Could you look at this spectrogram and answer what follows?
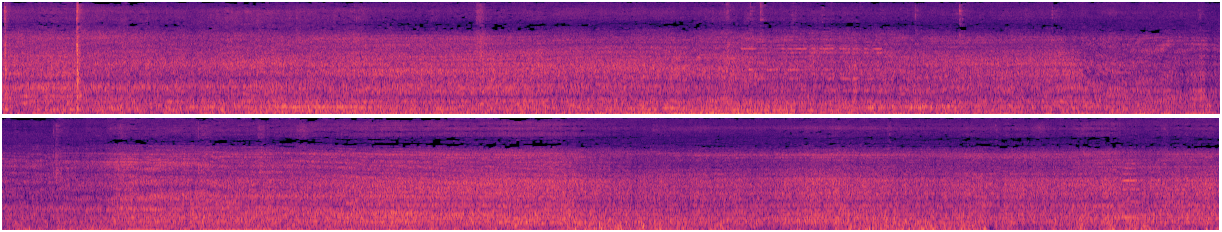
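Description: Gas brazing torch burning with a steady roar and a deep rumble underneath, as it heats the radiator's top tank for a repair.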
